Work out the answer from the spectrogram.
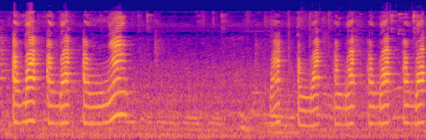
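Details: Indian ringneck parrot imitating Hindi speech: two rapid runs of squeaky, nasal syllables ending in a rising, wobbling phrase, a brief pause, then a string of clipped repeated syllables.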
